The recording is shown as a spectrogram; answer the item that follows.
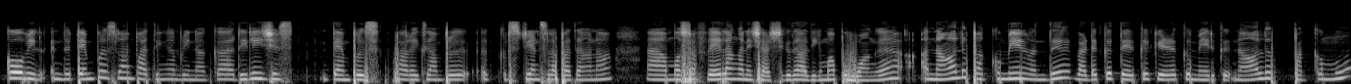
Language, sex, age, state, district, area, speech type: Tamil, female, 30-45, Tamil Nadu, Viluppuram, rural, spontaneous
